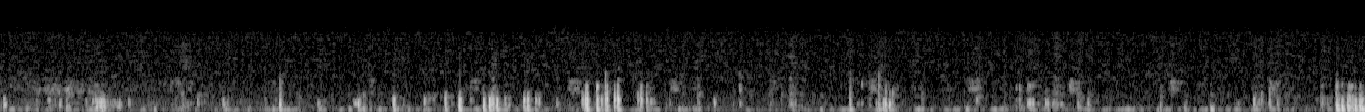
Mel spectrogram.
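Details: Fit adult male: frequent gurgling, bubbling stomach rumbles in irregular bursts; normal bowel sounds (borborygmi).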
